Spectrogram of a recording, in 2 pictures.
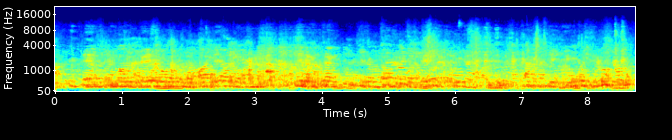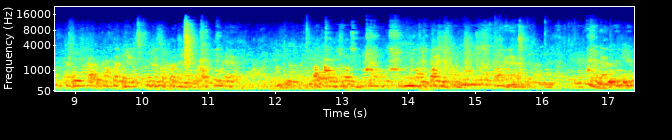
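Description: Many women and men chatter at once nearby.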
